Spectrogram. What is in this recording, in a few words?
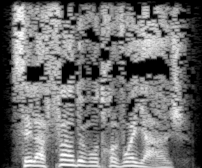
journey complete, fr, NARRATOR; Fate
